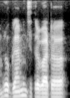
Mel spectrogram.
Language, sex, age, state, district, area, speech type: Nepali, male, 60+, West Bengal, Kalimpong, rural, spontaneous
